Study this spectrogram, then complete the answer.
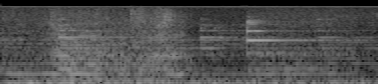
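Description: Wasps forage on flowers, giving a brief, faint, wavering buzz that rises and dips as they move about.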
